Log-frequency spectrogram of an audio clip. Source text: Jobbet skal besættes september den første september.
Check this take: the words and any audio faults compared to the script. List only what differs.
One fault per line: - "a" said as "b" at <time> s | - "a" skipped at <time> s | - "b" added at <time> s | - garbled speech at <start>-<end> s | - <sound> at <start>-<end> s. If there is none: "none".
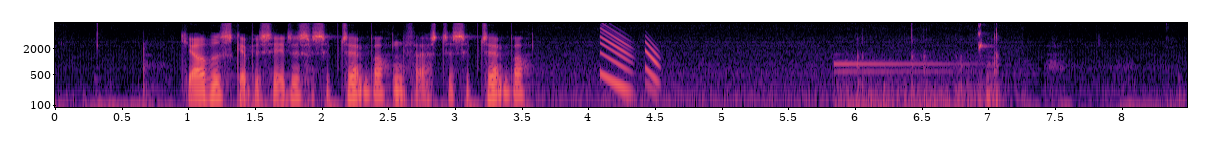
- chirp at 4.1-4.6 s
- squeak at 5.8-7.1 s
